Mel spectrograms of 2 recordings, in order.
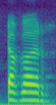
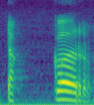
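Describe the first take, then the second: First: The middle k sound is short and single. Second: The middle k sound is held and doubled. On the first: The speaker calls it wrong. "टकर हो जाता है, नहीं" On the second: The speaker calls it right. "जब ज़्यादा जोर आ रहा था"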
